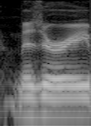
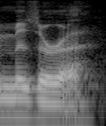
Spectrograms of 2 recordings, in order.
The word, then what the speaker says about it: Missouri: anything no wait no it's pronounced either way Missouri Missouri yeah potato I don't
